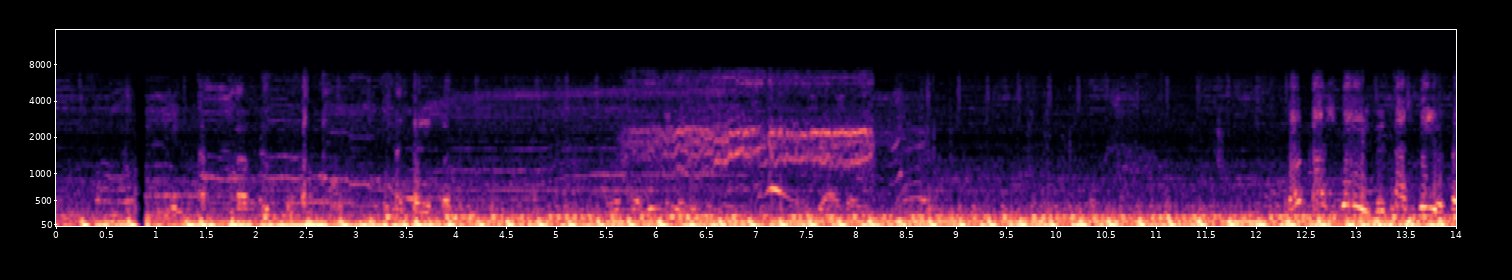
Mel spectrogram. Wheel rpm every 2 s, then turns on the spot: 0, 0, 120, 90, 0, 0, 0.
none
